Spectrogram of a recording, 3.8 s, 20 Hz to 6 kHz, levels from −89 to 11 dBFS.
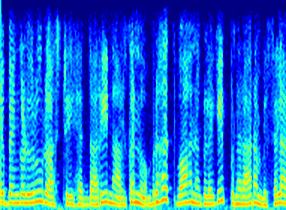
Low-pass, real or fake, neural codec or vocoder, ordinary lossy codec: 5.4 kHz; real; none; Opus, 24 kbps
